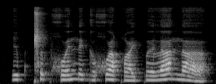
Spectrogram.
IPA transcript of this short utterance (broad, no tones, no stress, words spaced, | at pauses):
ipǁɨpχʷe neɡɘχʷɛqʷɛj pɘlɐ nɐ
